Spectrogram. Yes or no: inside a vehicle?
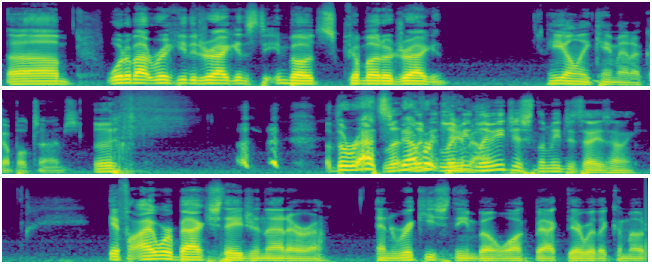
yes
